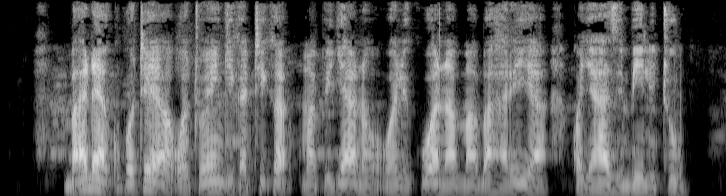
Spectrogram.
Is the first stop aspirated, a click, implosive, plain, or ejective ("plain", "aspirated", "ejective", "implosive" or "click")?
implosive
